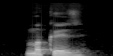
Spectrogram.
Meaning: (noun) female equivalent of moqueur; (adjective) feminine singular of moqueur
- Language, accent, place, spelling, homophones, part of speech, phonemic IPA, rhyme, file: French, France, Lyon, moqueuse, moqueuses, noun / adjective, /mɔ.køz/, -øz, LL-Q150 (fra)-moqueuse.wav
